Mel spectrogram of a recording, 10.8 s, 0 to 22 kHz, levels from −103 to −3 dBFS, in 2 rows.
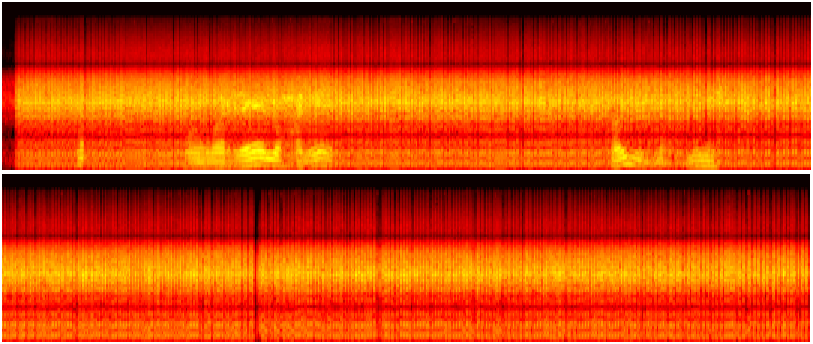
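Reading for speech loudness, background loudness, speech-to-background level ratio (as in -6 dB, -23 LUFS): -33.5 LUFS, -29.5 LUFS, -4.0 dB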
